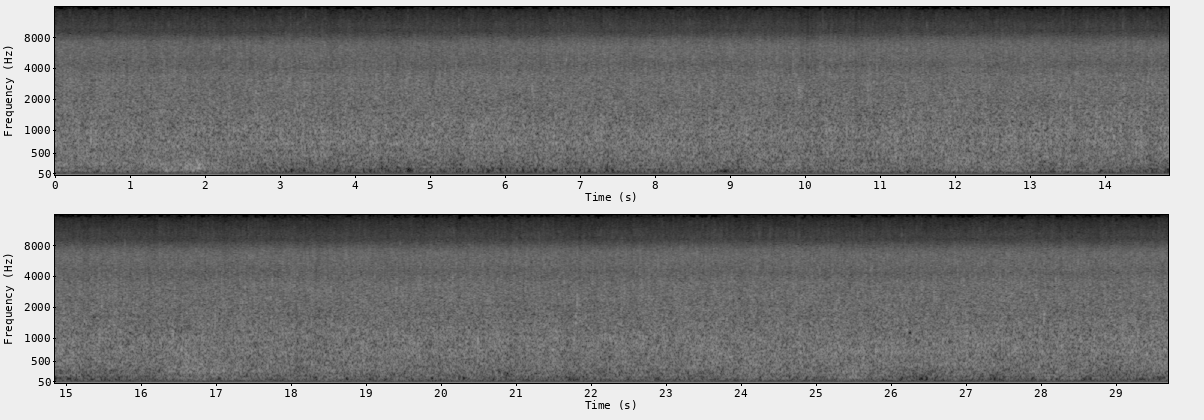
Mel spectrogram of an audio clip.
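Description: Heavy rain pouring steadily, a dense even hiss that neither builds nor fades.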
